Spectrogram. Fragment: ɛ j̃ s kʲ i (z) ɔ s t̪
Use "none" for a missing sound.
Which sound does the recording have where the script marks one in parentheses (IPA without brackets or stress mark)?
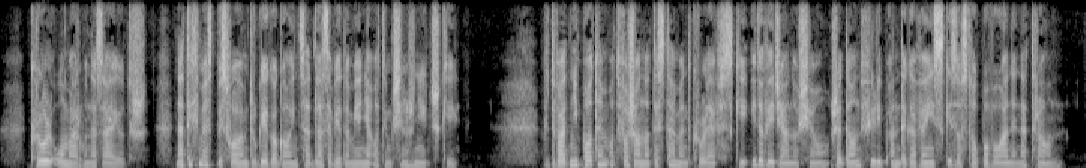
z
